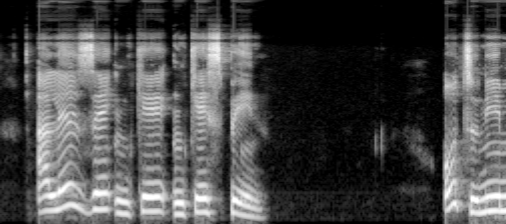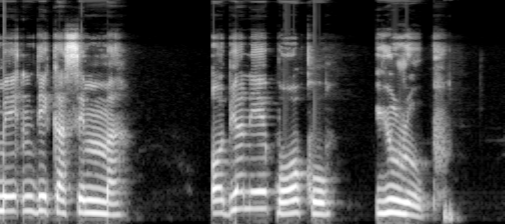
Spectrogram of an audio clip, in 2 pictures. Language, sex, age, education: Igbo, female, 15-29, tertiary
